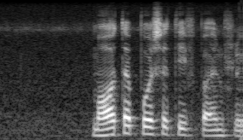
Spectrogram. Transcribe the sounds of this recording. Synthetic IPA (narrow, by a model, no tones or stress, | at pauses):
mɑːtəposətifbəənflu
